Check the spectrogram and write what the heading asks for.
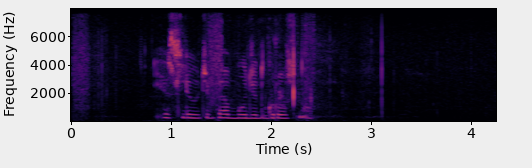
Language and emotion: Russian, sad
